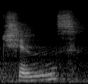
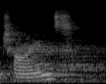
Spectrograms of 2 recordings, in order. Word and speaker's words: chimes: a closed syllable exception so I'm saying I'm rather than Chin's I'm saying chimes and chimed would be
